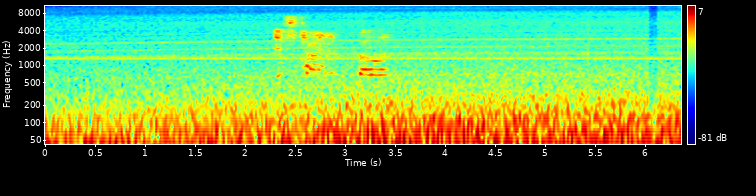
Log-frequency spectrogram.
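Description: A small propeller plane's engine hums steadily as it taxis.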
